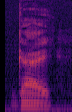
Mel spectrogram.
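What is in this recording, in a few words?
"guy", Nigerian Pidgin, male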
